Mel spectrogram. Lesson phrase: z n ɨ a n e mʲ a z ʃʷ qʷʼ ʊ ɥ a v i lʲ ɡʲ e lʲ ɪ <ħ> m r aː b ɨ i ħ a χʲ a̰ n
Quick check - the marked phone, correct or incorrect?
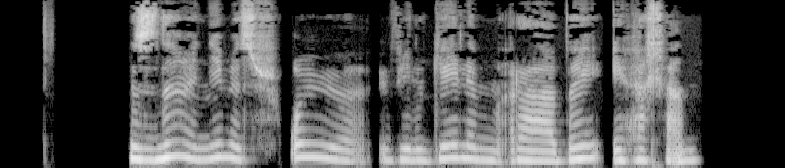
incorrect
